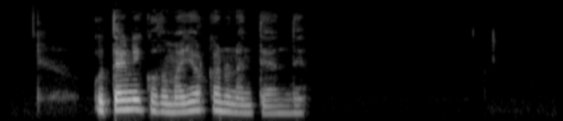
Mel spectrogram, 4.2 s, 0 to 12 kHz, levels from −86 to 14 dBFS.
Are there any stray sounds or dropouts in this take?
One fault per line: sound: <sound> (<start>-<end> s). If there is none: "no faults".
no faults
